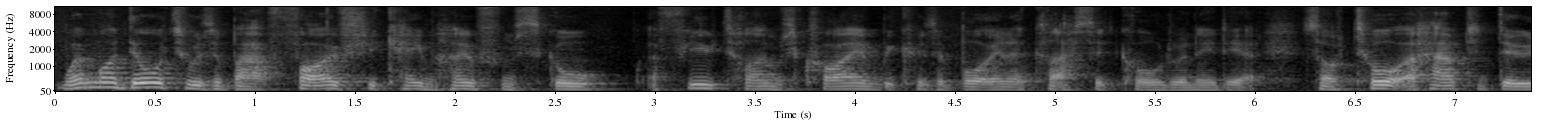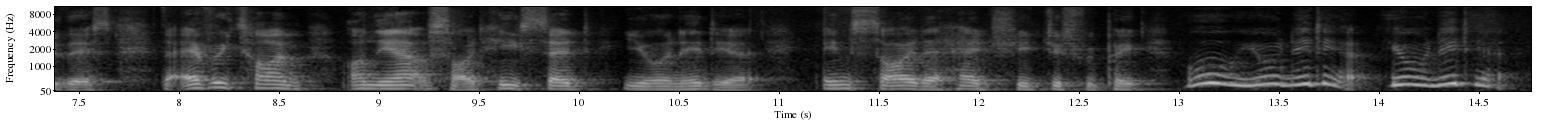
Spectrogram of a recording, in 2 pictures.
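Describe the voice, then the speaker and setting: A man coaching, explaining a technique calmly with examples and stories. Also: medium pitch, moderate pace, few pauses. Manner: calm, explanatory, uses anecdotes. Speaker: NLP coach. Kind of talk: instructional talk.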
